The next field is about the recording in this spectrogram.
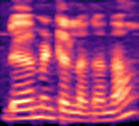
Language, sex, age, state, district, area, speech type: Sindhi, female, 45-60, Maharashtra, Thane, urban, spontaneous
